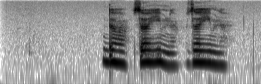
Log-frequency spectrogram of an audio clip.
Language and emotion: Russian, sad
